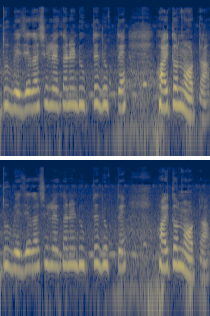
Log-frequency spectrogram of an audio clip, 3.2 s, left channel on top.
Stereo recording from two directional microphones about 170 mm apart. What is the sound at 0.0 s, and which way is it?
Speech, 35° left (ahead or behind).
